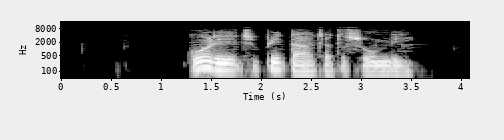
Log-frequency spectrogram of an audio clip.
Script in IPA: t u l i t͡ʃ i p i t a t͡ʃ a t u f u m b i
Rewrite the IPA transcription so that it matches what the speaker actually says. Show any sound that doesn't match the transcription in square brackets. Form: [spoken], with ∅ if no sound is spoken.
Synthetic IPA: [k] u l i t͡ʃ i p i t a t͡ʃ a t u [s] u m b i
